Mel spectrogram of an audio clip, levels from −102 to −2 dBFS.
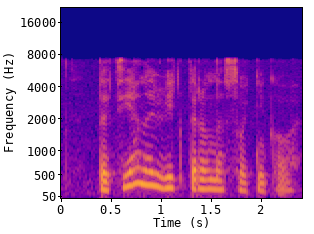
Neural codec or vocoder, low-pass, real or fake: vocoder, 44.1 kHz, 128 mel bands every 512 samples, BigVGAN v2; 7.2 kHz; fake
